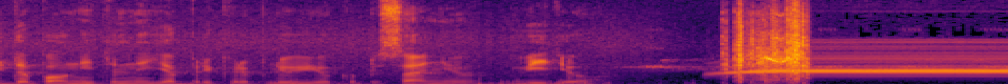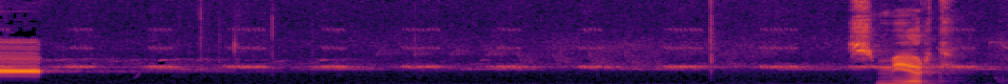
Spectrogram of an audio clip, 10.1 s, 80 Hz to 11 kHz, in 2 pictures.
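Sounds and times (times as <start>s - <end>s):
faint insect chirps: 3.0s - 10.0s.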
